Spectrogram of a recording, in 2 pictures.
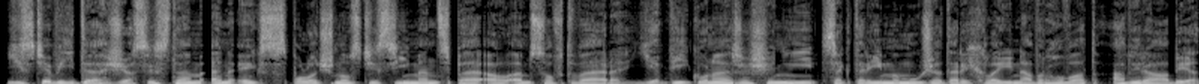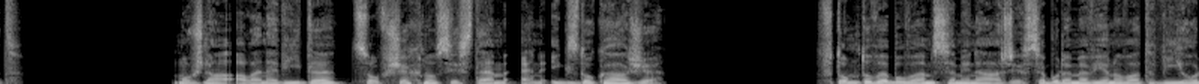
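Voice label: male Czech documentary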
